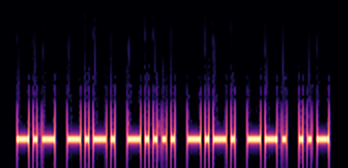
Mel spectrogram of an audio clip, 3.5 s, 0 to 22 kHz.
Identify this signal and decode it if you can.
Morse code, heard as a keyed tone, about 28 wpm, 700 Hz. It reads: KC6CGU
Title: USA Call Signs Repeated 2x 28wpm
